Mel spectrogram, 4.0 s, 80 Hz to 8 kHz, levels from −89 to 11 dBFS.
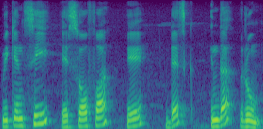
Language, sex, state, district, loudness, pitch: English, male, Karnataka, Bangalore, -14 LUFS, 165 Hz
